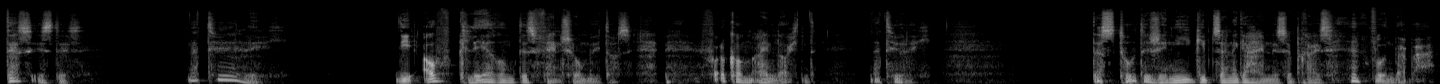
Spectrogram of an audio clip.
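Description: Pushy literary agent in a radio play, low husky voice. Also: male voice, sing-song, slow pace, pauses often, a bit bright, full character voice. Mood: excited, persuasive. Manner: pressing, emphatic, repetitive. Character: insistent, businesslike male literary agent, eager and persuasive. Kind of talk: radio drama dialogue.

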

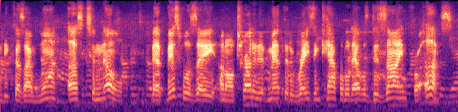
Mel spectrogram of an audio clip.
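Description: Male interview guest, very bright forceful voice, earnest and halting, on a dull lo-fi feed. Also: medium pitch. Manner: halting, repeats words. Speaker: interview guest, business founder. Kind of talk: earnest explanatory interview talk.

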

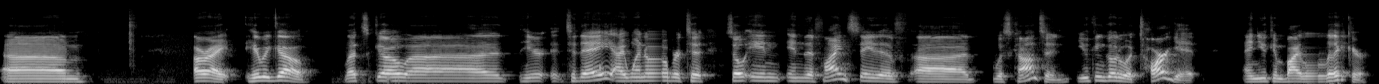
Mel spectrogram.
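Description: A man in his forties hosting a relaxed, joking chat over a video call from a room at home. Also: fairly high pitch, slow, clean tone. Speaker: host. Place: home room with curtains and lamp.

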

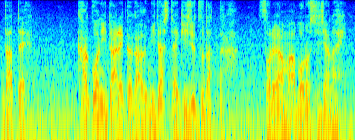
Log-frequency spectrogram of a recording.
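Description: An actor playing a thoughtful, earnest young swordsman in a Japanese video game, speaking in a gentle, reflective way. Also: medium pitch, expressive, quick pace, close to an everyday voice. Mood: earnest, determined. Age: young adult.

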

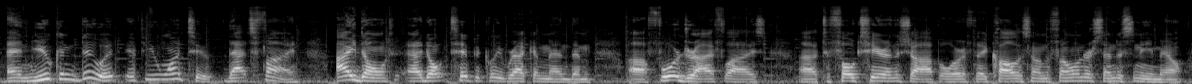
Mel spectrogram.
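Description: A man's voice: fairly high pitch, moderate pace, a little mellow, faint music behind. A middle-aged man giving a casual, opinionated fly fishing tutorial to camera in a shop studio, with plenty of ums and uhs, on a lapel mic.

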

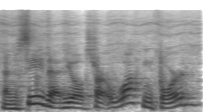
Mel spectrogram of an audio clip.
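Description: A man's voice: mid-range voice, sing-song, a little fast, dark tone, a little hiss or hum, rough recording. A young man hosting a casual product demonstration as a toy reviewer. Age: young adult. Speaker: tech toy reviewer and host.

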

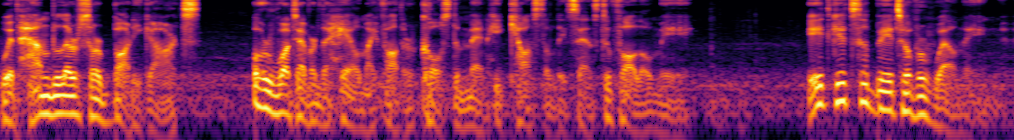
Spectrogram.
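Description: Man playing very deep, gravelly suave mafia heir. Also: noisy background, exaggerated voice. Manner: smooth-talking, courtly, flirtatious. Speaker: voice actor. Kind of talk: ASMR roleplay, intimate one-sided dialogue.

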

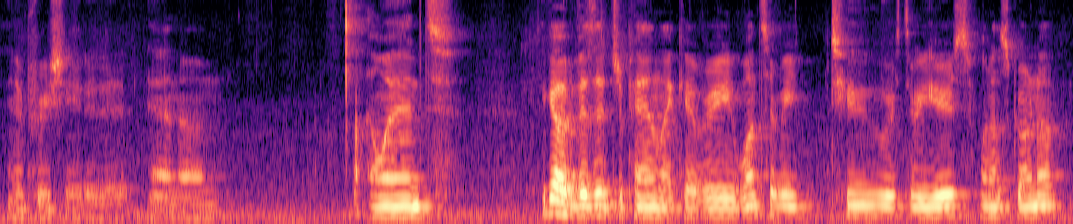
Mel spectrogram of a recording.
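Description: A man in his thirties talking about his life in a relaxed interview, soft-spoken and rambling with lots of fillers. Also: medium pitch, moderate pace, slight background noise. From United States. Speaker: interviewee, guitarist. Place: indoor workshop studio.

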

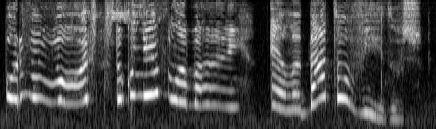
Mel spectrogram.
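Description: Woman as squeaky, pleading young theatre worker. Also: very animated, slow pace, very noisy, full character voice. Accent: European Portuguese. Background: loud music.

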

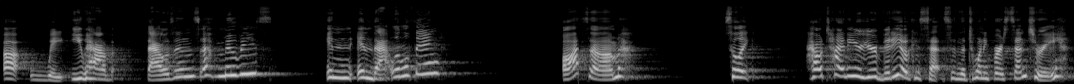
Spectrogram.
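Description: A woman's voice: high-pitched, big pitch swings, normal speed, long pauses, fairly bright tone. A woman playing a dorky tsundere ghost girl from the eighties in an audio roleplay, with an American valley-girl accent and a gushing, hesitant, slangy manner. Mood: curious, incredulous. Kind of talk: audio roleplay acting, speaking directly to the listener.

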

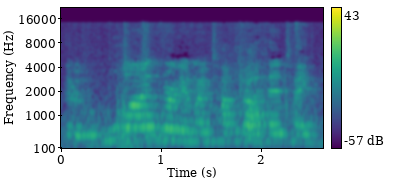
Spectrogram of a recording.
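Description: A woman's voice: high voice, brisk. A young woman teaching small children in a classroom, encouraging them and giving simple, short instructions. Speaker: elementary school teacher. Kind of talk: classroom read-aloud lesson for young children. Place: school classroom, indoors. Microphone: far camera. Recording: echoey classroom, distant camera, loud room noise.

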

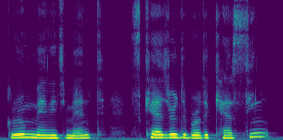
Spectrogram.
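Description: A woman's voice: mid-range voice, fairly even intonation, moderate pace, warm tone. Woman narrating a product demonstration, formal.

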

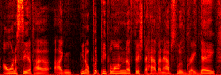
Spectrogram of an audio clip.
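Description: Higher-pitched older Southern man, folksy. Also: fast, darkish tone. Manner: folksy, repeats key words for emphasis. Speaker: fishing guide. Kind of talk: informal instructional talk. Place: outdoors on a bass boat on a lake.

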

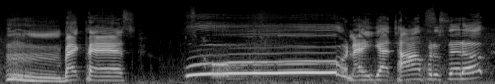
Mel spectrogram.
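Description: A young man doing excited live reaction commentary, slangy and exclamatory, repeating words, on a close mic in a small room at home. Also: very high voice, slow, background noise. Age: young adult. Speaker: anime reaction host. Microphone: close desk microphone with headset on.

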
